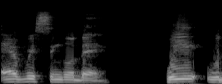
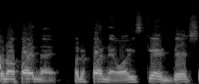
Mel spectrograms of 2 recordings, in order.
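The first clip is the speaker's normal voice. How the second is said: ordinary talk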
